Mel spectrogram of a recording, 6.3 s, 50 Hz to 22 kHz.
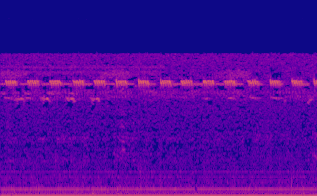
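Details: Cricket chirping through the night in eastern Botswana's wilderness, recorded 21 May 2016 at 2:30 AM; high, short pulses about three and a half per second, a quieter lower chirper, and continuous low hum underneath.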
